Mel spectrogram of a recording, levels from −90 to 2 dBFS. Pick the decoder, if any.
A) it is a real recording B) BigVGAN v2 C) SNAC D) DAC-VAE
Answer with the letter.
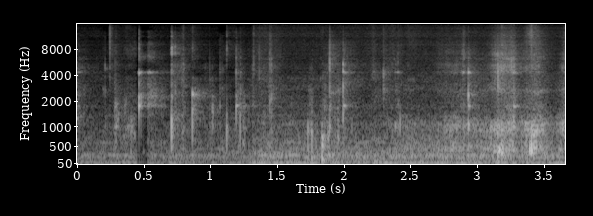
D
